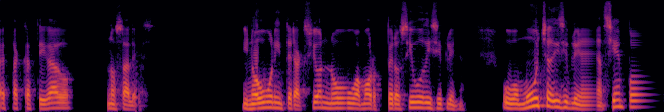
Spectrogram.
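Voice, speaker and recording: A man's voice: medium pitch, a little mellow. A man giving a sermon-style talk to parents, earnest and explanatory, often asking rhetorical questions, in a dull lo-fi recording.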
